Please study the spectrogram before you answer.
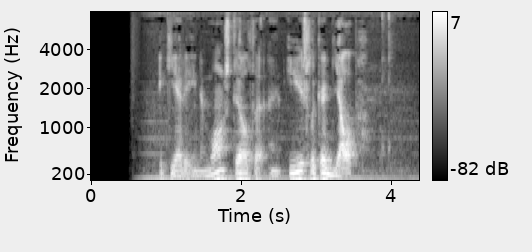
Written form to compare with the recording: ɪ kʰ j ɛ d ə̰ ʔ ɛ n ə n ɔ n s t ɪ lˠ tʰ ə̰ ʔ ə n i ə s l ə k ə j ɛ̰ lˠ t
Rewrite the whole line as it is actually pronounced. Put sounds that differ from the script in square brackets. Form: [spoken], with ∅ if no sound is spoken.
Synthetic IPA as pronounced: ɪ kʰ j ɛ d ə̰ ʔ [i] n ə [m] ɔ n s t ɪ lˠ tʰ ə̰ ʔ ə n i ə s l ə k ə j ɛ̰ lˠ [p]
